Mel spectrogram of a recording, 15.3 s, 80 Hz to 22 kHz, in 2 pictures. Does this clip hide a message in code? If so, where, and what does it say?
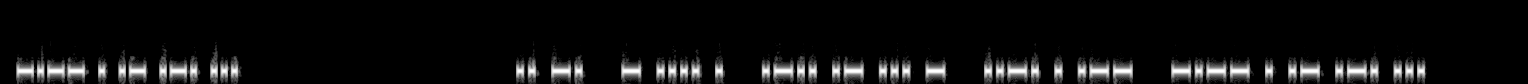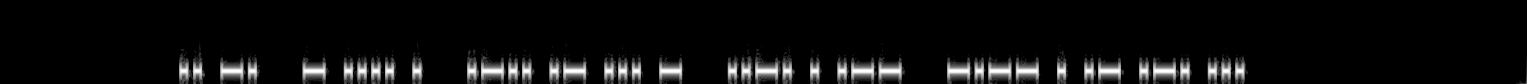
Yes: Morse code from 0.1 to 13.9 s, heard as a keyed tone, about 45 wpm, 700 Hz. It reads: YEARS IN THE LAST FEW YEARS IN THE LAST FEW YEARS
